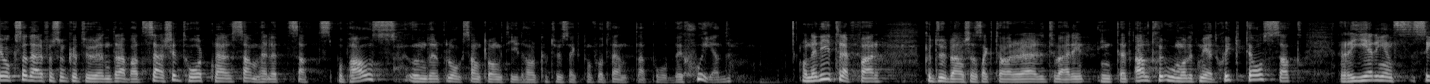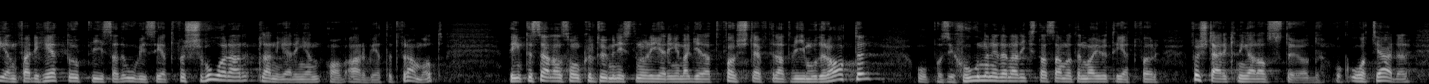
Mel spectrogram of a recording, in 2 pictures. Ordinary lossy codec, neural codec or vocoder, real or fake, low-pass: none; codec, 16 kHz, 16 kbps, FreqCodec, smaller model; fake; none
